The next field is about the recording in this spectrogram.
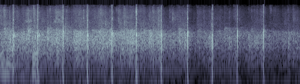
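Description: An audience breaks into a steady round of applause, a dense wash of clapping with one crisp, evenly paced clap cutting through about three times a second.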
